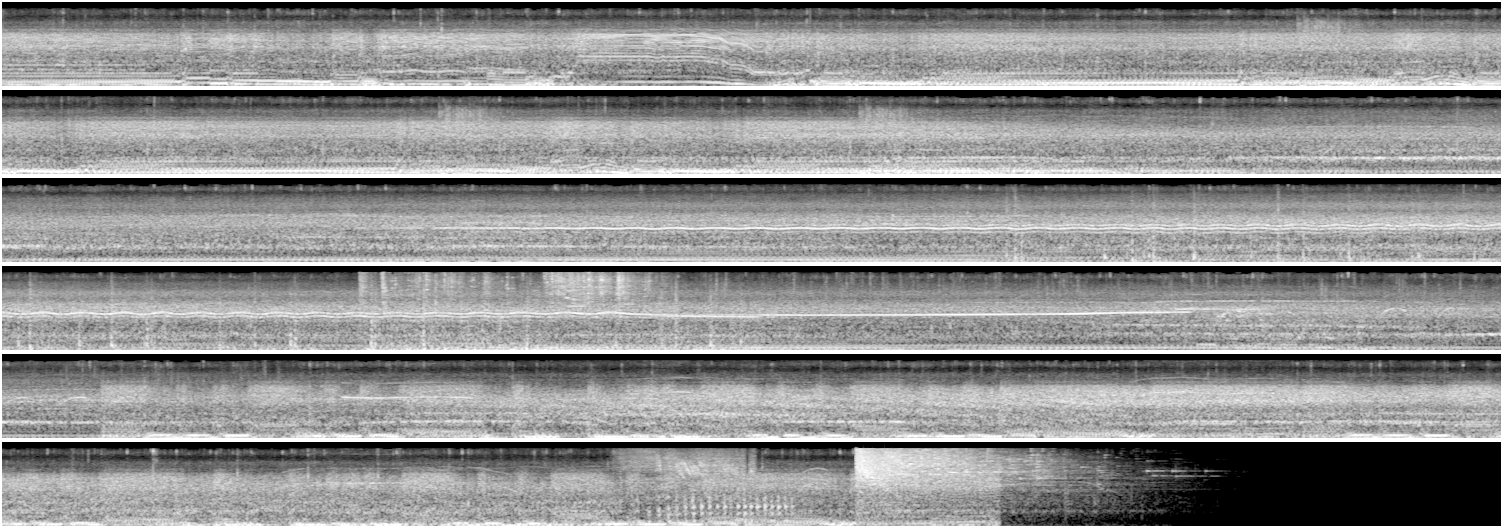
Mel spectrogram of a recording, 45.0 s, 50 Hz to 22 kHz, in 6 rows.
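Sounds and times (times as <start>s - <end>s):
electric guitar rock music: 0.0s - 13.7s, 37.4s - 41.7s
noisy burst: 40.5s - 42.4s.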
